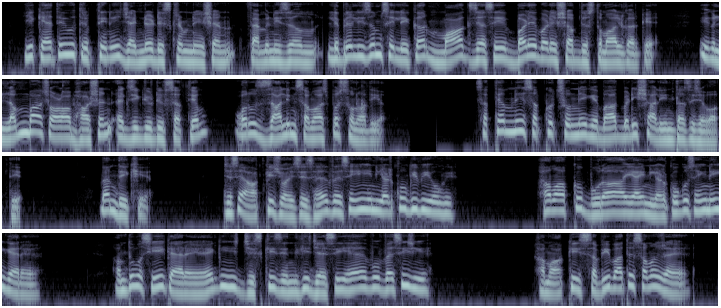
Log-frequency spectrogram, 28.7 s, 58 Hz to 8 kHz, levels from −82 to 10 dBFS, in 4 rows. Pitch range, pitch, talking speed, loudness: 145-200 Hz, 170 Hz, 190 wpm, -22 LUFS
